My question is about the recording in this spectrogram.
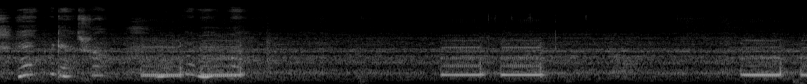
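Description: Phone ringback tone played through the phone's loudspeaker while a call waits to be answered: pairs of short beeps, a double ring about every three seconds, three times.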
